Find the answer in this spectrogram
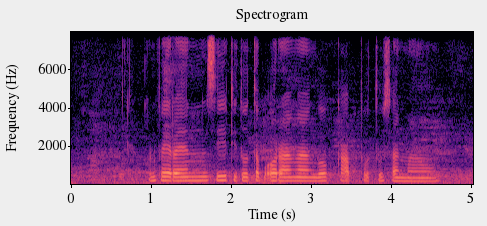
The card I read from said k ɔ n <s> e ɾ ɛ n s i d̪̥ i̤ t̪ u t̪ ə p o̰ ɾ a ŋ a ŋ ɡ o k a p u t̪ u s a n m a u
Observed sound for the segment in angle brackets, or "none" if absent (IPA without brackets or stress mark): f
